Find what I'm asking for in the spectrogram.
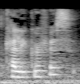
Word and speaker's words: Kelley Griffiths: Yeah, it's Kelly Griffiths, K-E-L-L-E-Y-G-R-I-F-F-I-T-H-S.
